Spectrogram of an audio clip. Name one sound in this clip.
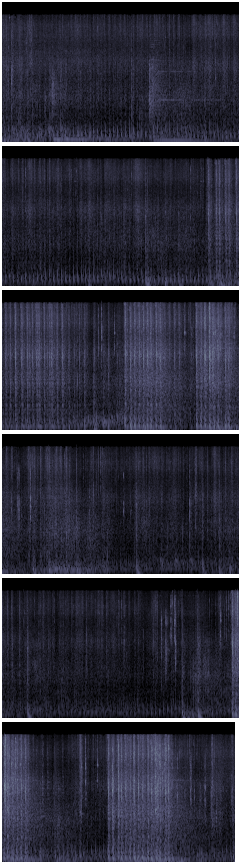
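Footsteps crunch over dry grass.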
